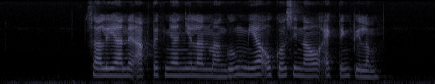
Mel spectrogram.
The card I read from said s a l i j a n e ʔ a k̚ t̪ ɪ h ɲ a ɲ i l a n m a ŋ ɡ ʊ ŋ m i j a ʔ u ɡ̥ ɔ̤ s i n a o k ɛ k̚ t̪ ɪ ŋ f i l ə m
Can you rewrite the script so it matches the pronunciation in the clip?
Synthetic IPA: s a l i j a n e ʔ a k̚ t̪ ɪ f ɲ a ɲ i l a n m a ŋ ɡ ʊ ŋ m i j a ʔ u ɡ̥ ɔ̤ s i n a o ʔ ɛ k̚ t̪ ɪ ŋ f i l ə m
